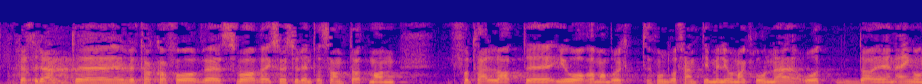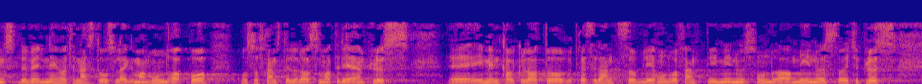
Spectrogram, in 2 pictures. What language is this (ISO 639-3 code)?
nor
